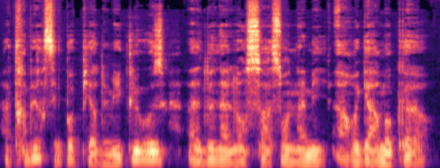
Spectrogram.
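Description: Male narrator, measured audiobook reading, mellow and slightly husky. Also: fairly low pitch.

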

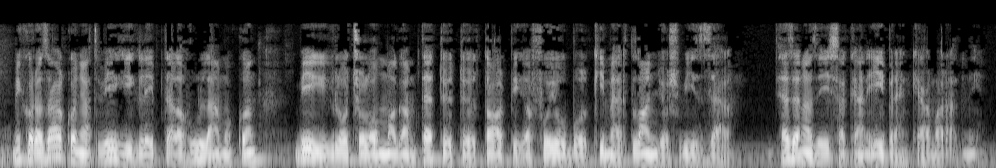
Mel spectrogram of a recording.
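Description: A man narrating a novel in the first person, in measured, even short phrases. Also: sits low, a little hiss or hum. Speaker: audiobook narrator. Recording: dull lo-fi recording.

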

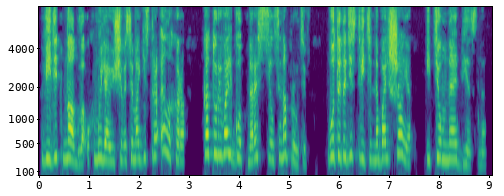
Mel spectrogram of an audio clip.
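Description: A woman's voice: sits high, moderate pace, a little mellow, no room sound. A woman giving emotive, dramatic first-person narration of an audiobook on a close mic.

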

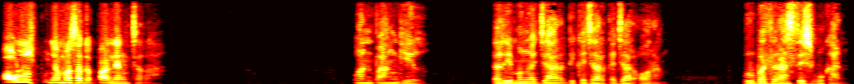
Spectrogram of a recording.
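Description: A male pastor preaching a sermon with dramatic, sudden shouted emphases, speaking straight to his congregation. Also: high-pitched, normal speed, vocal fry, long pauses, slightly rough. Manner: addresses the congregation directly.

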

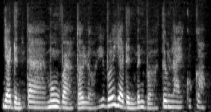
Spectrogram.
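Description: A woman's voice: mid-range voice, unhurried, darkish tone, slightly rough. A woman voicing a tearful old grandmother full of guilt, who sobs and pleads. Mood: pleading, remorseful. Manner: sobbing and pleading.

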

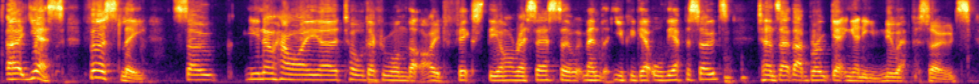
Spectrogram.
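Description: A man co-hosting a podcast in loose, casual chat, with a wry and self-deprecating humor. His voice is slightly high for a man and has a husky edge. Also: moderate pace, hardly any pauses. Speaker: podcast co-host.

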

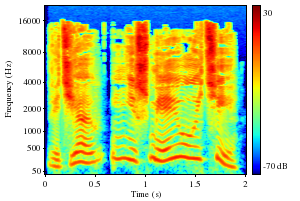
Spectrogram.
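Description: Man doing a shrill, panicky old man. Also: huge pitch swings, a little slow, darkish tone, no echo, clean studio sound, exaggerated voice. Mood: frantic, fearful. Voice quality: shrill, shaky, pleading. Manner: frantic outbursts, near tears. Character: frightened paranoid old man, shrill and tearful.

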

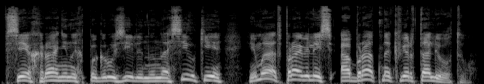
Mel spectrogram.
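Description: A man narrating an audiobook in the first person, lively storytelling. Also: high voice, a little fast, creaky, dry recording, studio quality. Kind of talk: scripted narration.

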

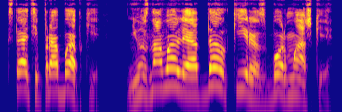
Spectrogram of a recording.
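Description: A man voicing a calm, thoughtful young leader of a street gang. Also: high voice, dry recording, clean studio sound. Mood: cool. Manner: measured and cool.

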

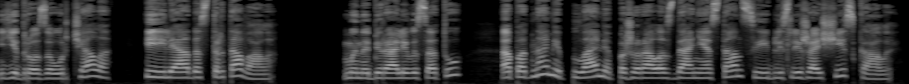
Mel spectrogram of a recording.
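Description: Female audiobook narrator, measured, expressive, dry close sound. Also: medium pitch, dry recording. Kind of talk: first-person audiobook narration.

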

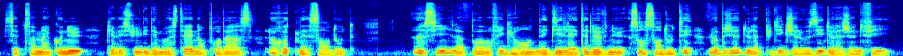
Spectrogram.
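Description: Husky, mellow-voiced male narrator. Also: on the low side, moderate pace. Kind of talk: literary audiobook narration.

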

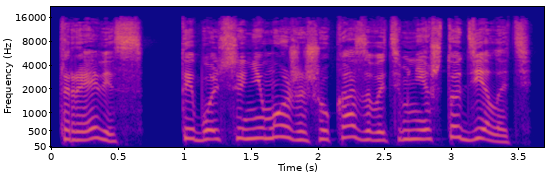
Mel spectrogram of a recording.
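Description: A woman's voice: sits high, moderate pace, no room sound, studio quality, pitched above the performer's own voice, lightly acted. A woman playing a furious, defiant young woman. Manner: raised, indignant shouting.

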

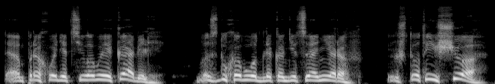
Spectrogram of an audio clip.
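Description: A man voicing a hysterical middle-aged casino boss in an audiobook, shrill and frantic, raising his voice high. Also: big pitch swings, normal speed, mellow, slightly rough, no room sound, studio quality, full character voice. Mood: dazed. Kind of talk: audiobook character voice.

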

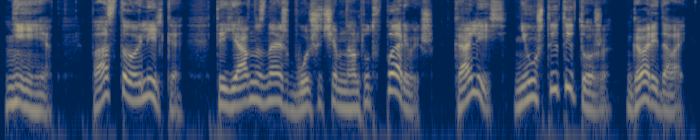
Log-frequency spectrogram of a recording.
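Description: A man's voice: a little high, big pitch swings, normal speed, husky, no room sound, clean studio sound, heavily acted. A man voicing a blunt, suspicious young man pressing others for answers.

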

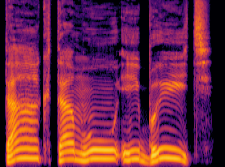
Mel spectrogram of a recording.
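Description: A man voicing a forest spirit that speaks slowly in a booming, theatrical voice. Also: dry recording, studio quality.

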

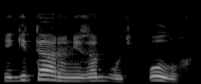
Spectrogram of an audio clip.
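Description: A man's voice: on the high side, moderate pace, close to an everyday voice. A reader voicing a grumpy, sarcastic adult man who grumbles and mocks his friends. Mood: grumbling. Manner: grumbling, mocking.

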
